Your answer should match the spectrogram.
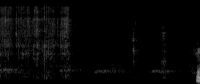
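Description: Rustling of hands handling a small plastic action figure, fading out about two-thirds of a second in, followed by a couple of faint clicks from its plastic head parts.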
